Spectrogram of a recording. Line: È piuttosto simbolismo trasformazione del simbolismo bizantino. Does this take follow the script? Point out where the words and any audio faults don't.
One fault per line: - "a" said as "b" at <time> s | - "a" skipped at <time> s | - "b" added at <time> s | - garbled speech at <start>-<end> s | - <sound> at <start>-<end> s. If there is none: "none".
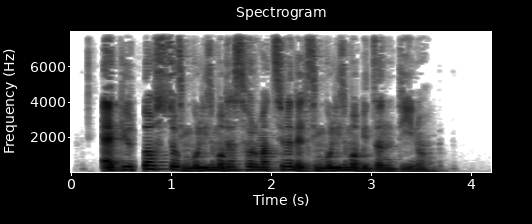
- dropout at 0.6-0.7 s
